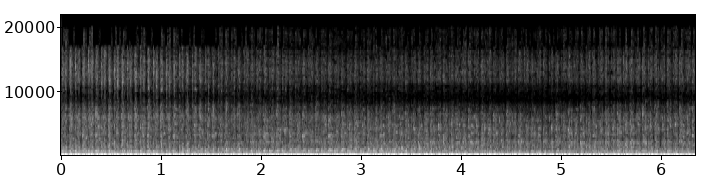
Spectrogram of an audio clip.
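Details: 1968 Pontiac Firebird 400 V8, just started for the first time since 1986 after cleaning and gapping the points, with a temporary fuel source: steady, loud idle with an even low burble at about four pulses a second, no knocks or misses; normal idle.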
